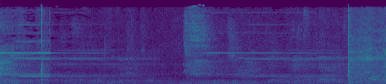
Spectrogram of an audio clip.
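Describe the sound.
An electric bell rings in a parliament chamber before a vote, a steady continuous ring over a noisy background, broken by a few brief thumps.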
